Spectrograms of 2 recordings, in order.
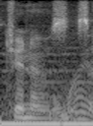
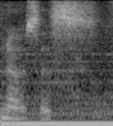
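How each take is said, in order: First: A vowel separates the g from the n. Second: The word starts with a blended gn sound. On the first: "I've heard it pronounced Genosis" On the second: "Pretty sure it's Gnosis"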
